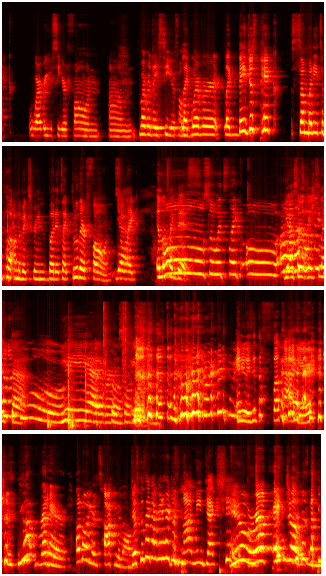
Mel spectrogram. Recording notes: This episode is very loud and messy but just a simple conversation between friends.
